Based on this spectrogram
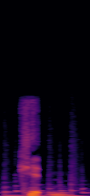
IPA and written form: ˈkɪʔn (kitten)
